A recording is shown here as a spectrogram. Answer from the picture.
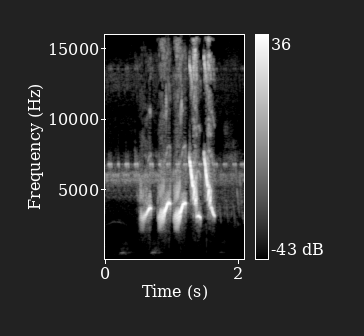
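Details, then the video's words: Double-collared seedeater in the tui tui style meant for training young males: a phrase of three rising clear whistles followed by three brisk descending notes, lasting about a second. "ENCARTE COLEIRO TUI TUI P/TREINAR PARDINHO A CANTAR TUI TUI"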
